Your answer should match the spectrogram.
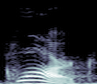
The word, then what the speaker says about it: clerk: a clock foreign honey in England the word clerk is pronounced Clark thank you lady Astor hey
